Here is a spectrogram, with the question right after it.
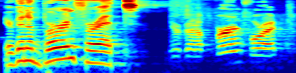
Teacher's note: He leaves his intonation kind of like up hanging, which means, just wait and see.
